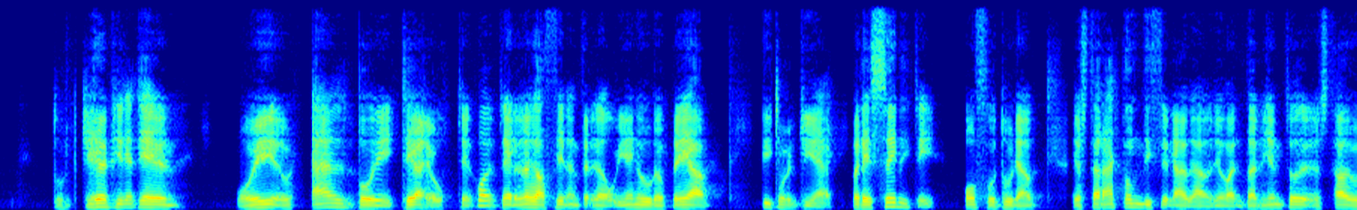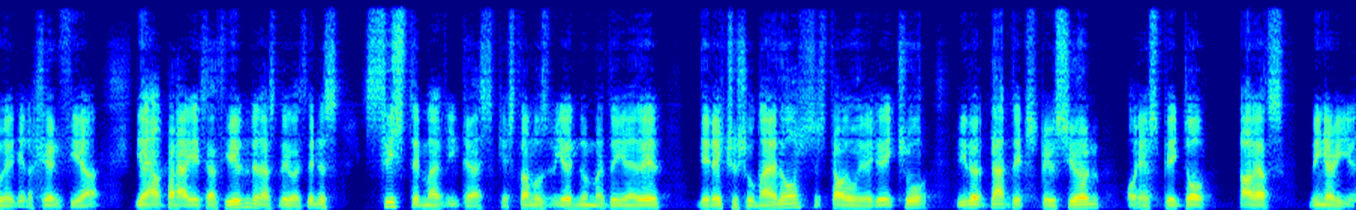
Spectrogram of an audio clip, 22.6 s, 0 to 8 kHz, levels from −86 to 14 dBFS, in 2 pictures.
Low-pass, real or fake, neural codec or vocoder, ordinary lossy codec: none; fake; codec, 16 kHz, 0.5 kbps, FreqCodec, larger model; none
